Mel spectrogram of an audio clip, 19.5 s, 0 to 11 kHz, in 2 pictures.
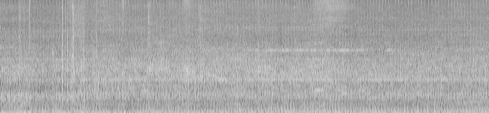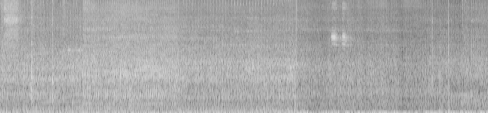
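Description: A Suzuki V-Strom 250 SX motorcycle is ridden along a road, with a loud, unbroken engine drone blended with heavy wind rush for the whole stretch.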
